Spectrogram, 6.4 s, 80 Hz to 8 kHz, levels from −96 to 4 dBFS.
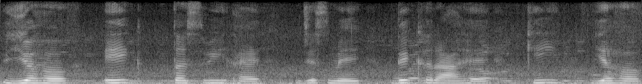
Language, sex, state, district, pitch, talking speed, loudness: Hindi, female, Madhya Pradesh, Dhar, 205 Hz, 105 wpm, -20 LUFS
